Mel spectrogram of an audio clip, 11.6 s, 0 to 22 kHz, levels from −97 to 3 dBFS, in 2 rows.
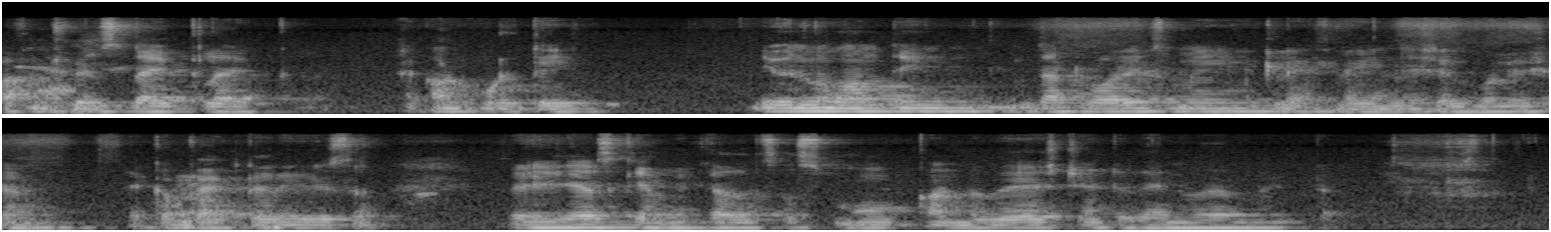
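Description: Speech that dips in short patches at 0.03–0.47 s, 2.23–2.41 s, 4.89–5.0 s, 6.26–6.36 s and 7.32–7.45 s. The first two are pulled down hardest, by something like 15 to 20 dB, and the later ones more gently. This is speech suppressed in double talk, likely from an echo canceller that could not separate the talker from far-end echo while both sides spoke, so it turned everything down together.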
